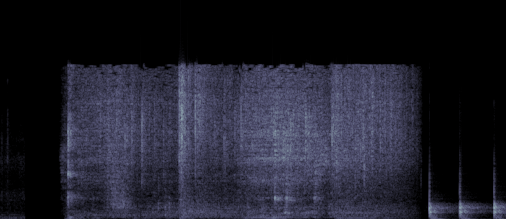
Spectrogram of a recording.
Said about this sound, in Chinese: 哲明洗完碗却没关到水龙头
